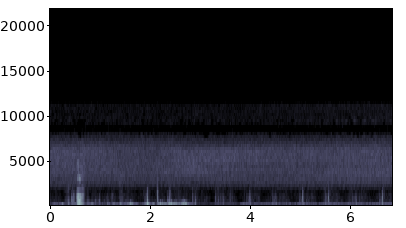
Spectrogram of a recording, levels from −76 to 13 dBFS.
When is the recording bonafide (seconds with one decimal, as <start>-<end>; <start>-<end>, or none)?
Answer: 0.0-6.8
